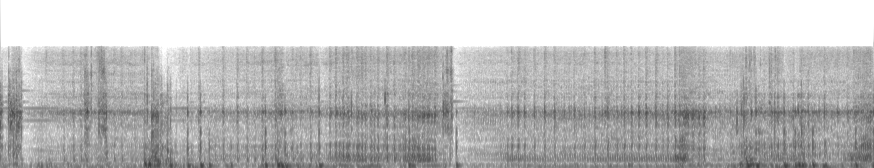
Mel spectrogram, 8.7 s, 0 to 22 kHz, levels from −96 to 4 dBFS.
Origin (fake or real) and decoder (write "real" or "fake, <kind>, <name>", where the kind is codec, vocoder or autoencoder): real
